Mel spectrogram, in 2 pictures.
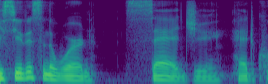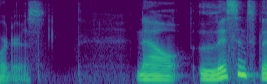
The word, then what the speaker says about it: sede: Then the open E is pronounced similar to the in air. We see this in the word sede, headquarters.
